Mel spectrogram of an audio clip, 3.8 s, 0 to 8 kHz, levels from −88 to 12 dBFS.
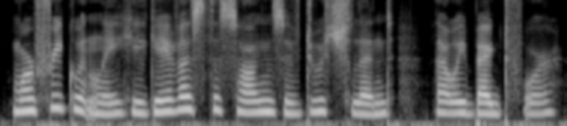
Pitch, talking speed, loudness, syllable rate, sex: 230 Hz, 205 wpm, -16 LUFS, 5.2 syllables/s, female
